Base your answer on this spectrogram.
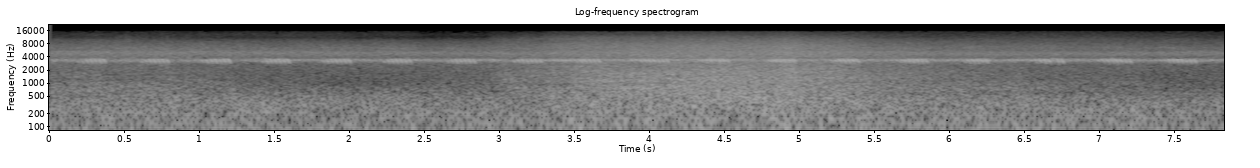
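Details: High, rapidly pulsed cricket chirps repeat without pause on a beach at night, set against low rolling surf that swells briefly in the middle.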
